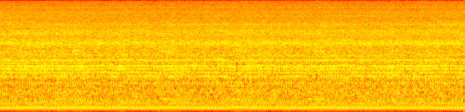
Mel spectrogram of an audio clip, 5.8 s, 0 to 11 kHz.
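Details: Honda EU2200i inverter generator, brand new just unboxed, running during a fuel-shutoff test: smooth even hum with steady low drone, no knocks or surging; running normally.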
